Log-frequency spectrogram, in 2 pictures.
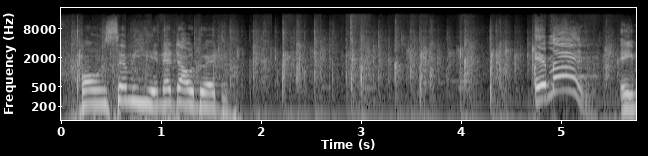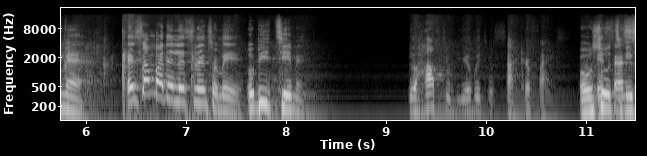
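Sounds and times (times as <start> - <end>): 
audience clapping: 0.0 - 7.5
speech: 0.2 - 1.9, 4.8 - 8.3, 9.2 - 11.4.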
